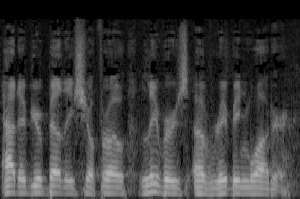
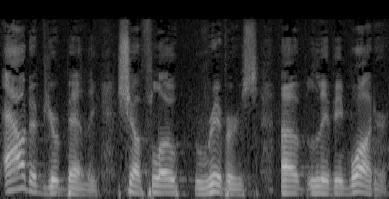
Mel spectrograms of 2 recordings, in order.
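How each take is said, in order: First: The phrase is rushed out very quickly. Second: The phrase is spoken at a normal, steady pace. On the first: The speaker calls it wrong. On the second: The speaker calls it right.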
